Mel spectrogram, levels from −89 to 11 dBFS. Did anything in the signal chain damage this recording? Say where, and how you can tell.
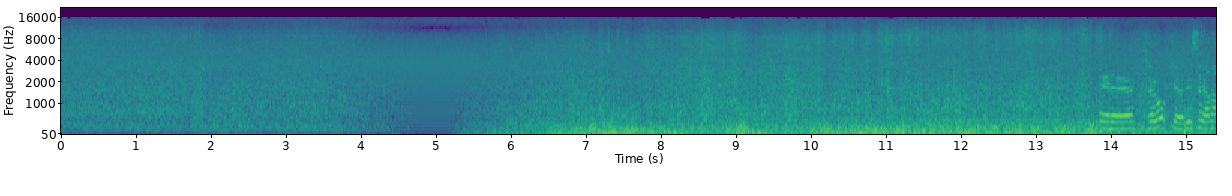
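Yes: DECT cordless phone buzz in the analogue wiring throughout. A thin, harmonic-rich 100 Hz buzz, harsher than mains hum, comes from rectified 10 ms radio bursts.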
